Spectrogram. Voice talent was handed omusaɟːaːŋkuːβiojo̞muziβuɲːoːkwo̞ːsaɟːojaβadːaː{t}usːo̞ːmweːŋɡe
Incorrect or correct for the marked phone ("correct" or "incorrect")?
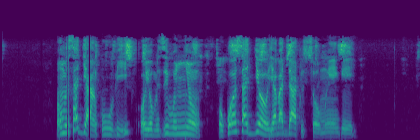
correct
